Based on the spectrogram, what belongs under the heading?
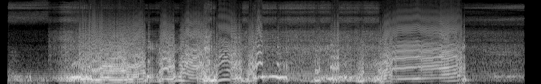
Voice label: male; Male sta, esplode, neh…; SANT'ERASMO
